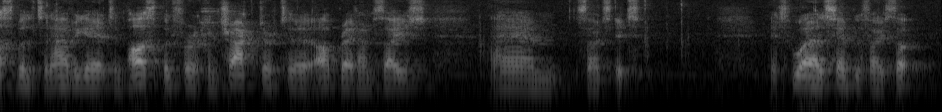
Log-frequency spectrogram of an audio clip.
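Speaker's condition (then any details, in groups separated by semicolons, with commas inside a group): No condition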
